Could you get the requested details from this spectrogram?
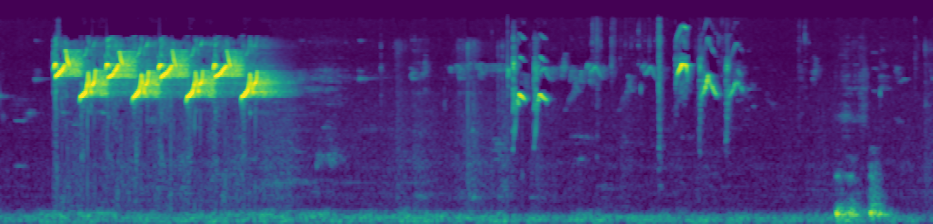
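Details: Master song of a male cinereous tit for training and luring: five rapid, evenly repeated high two-note phrases, followed by sparse faint notes and a short low sound near the end.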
